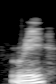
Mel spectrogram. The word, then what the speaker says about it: wreath: So when we use it as a noun, we pronounce it like wreath, th, unvoiced.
